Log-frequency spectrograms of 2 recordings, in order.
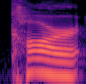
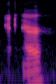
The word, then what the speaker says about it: char: Ben was alluding to as well, is that char and U32 are now guaranteed to be ABI compatible. You say char? Char, I say care.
